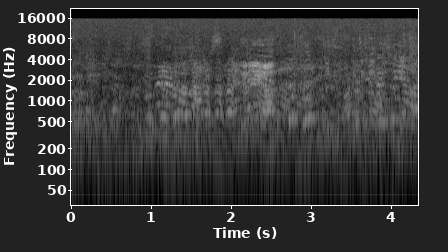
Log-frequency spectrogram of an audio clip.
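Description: Overlapping chatter of many voices in a large hall, several people talking at once with no one voice standing out.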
